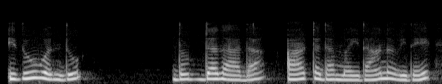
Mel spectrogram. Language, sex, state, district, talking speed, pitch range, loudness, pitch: Kannada, female, Karnataka, Bidar, 70 wpm, 225-265 Hz, -15 LUFS, 240 Hz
